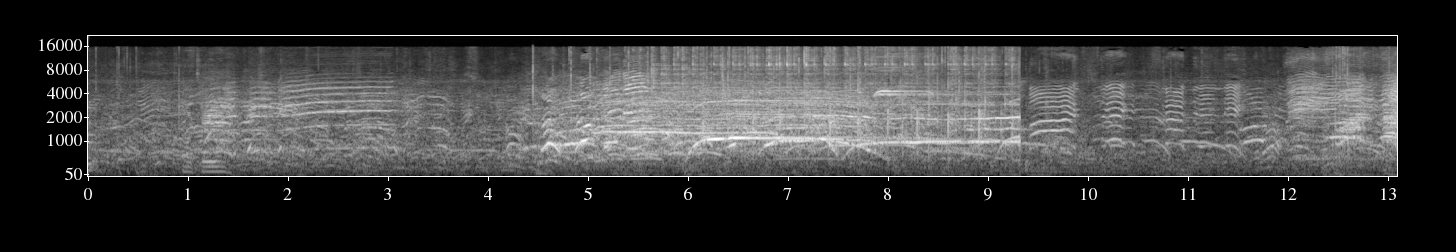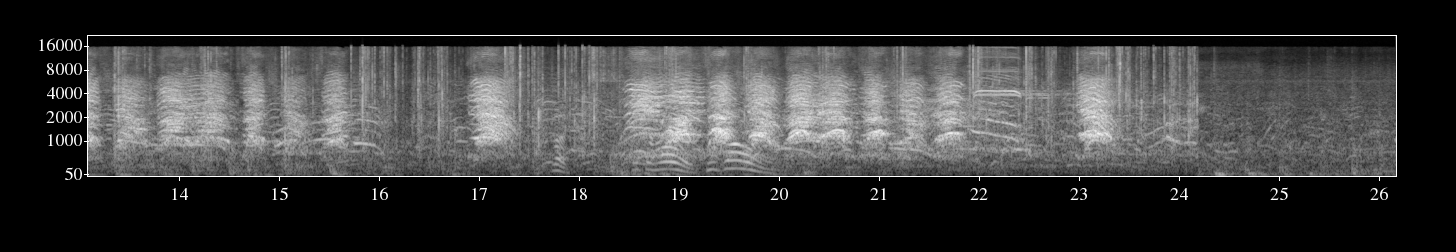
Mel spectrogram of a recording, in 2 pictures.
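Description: Spectators at a youth football game cheering and yelling, with many high-pitched shouting voices; the loudest cheering comes about five to nine seconds in, then bursts of separate shouts and cheers follow.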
